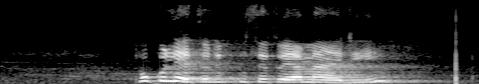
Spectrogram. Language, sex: Tswana, female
